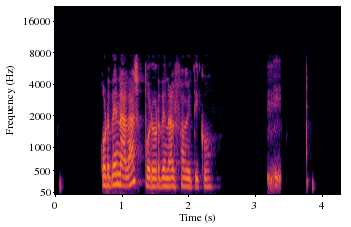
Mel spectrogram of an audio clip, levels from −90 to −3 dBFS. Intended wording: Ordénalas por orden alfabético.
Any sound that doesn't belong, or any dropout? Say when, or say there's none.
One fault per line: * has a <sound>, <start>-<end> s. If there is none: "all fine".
* has a laugh, 3.2-3.4 s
